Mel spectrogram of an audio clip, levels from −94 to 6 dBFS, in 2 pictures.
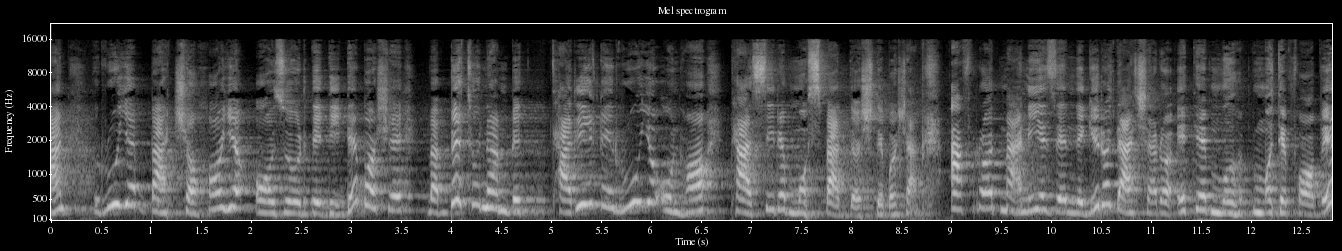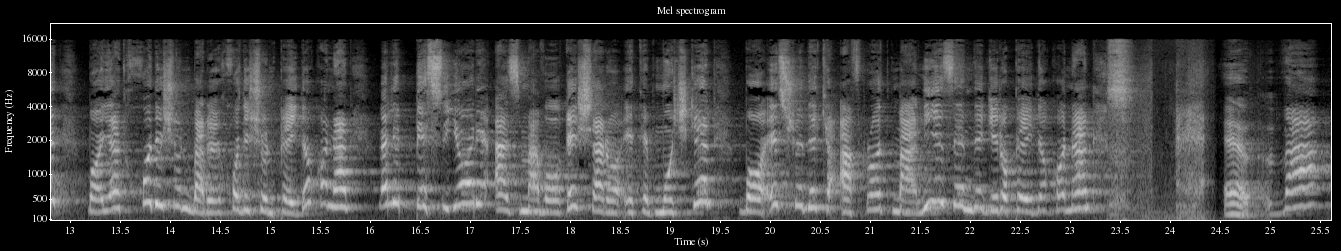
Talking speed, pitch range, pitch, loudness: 105 wpm, 245-355 Hz, 290 Hz, -22 LUFS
